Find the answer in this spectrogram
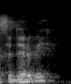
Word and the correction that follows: Sidibe: Gabby Sidibe. – That's how you say her name. Bro. Thought it was Sididibe.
